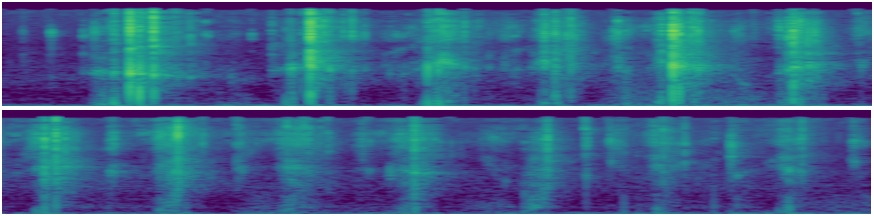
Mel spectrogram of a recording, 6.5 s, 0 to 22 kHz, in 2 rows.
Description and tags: Me eating a carrot.
Recorded with a MXL 990 condenser mic.
yum, foley, crunching, crunch, eat, eating, carrot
